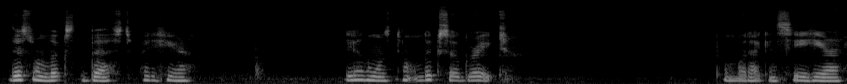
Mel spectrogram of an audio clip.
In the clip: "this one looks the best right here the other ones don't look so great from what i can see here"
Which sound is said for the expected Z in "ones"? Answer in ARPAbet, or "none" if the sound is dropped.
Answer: Z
